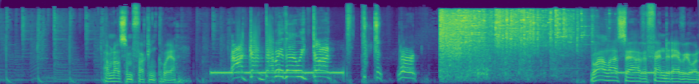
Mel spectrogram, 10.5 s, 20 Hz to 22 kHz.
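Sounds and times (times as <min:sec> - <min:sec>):
speech: 0:01.6 - 0:02.9, 0:03.6 - 0:06.4, 0:08.9 - 0:10.4
glass smashing: 0:06.6 - 0:09.3.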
